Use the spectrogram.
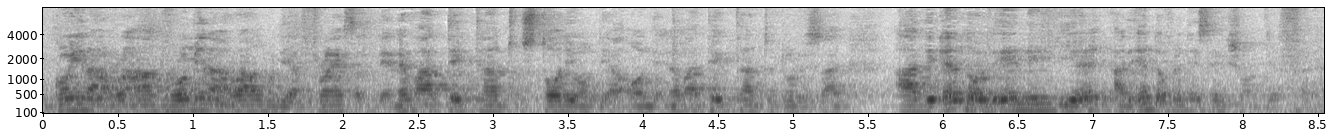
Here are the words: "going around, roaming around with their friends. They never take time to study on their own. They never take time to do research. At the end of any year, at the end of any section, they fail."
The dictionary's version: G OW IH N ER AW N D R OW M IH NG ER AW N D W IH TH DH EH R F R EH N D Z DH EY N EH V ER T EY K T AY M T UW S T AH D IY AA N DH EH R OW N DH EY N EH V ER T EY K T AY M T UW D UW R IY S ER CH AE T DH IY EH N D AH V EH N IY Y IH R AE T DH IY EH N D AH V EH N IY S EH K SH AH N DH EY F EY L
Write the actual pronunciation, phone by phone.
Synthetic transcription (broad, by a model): G OW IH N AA AW N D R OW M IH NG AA AW N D W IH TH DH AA F R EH N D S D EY N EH V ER T EY K T AY M T UW S T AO D IY AA N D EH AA OW N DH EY N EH V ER T EY K T AY M T UW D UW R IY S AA AA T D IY EH N D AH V EH N IY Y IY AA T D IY EH N D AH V EH N IY S EH K SH AH N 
